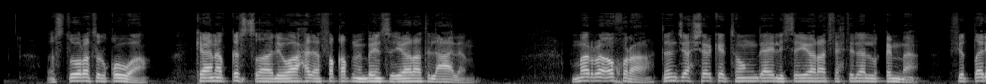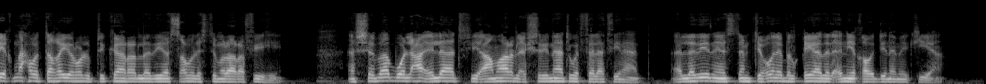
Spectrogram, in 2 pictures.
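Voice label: Arabic, male, various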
